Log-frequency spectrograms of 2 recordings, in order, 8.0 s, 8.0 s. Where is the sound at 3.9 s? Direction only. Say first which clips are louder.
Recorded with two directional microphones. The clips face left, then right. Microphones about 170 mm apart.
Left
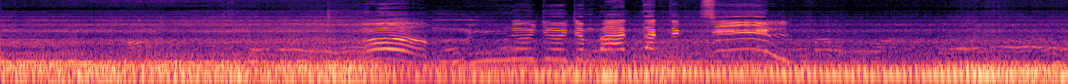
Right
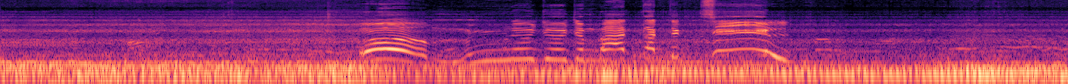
Right 5 dB; 25° right (ahead or behind).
